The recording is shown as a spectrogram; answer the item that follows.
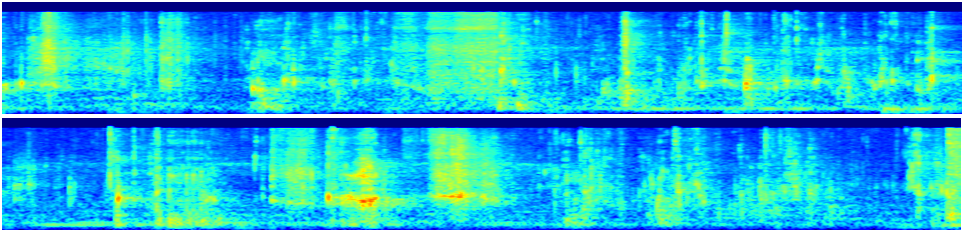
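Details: French bulldog eating watermelon indoors in a small room, with wet crunching bites and smacking chews in irregular bursts separated by short pauses.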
